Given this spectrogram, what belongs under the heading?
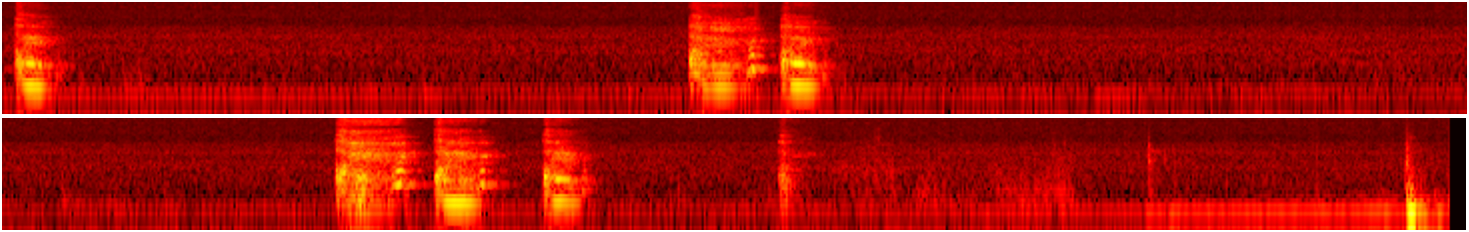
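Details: Several clusters of short, sharp coughs, usually two or three at a time, separated by quiet pauses, over a low steady background hum; cough.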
